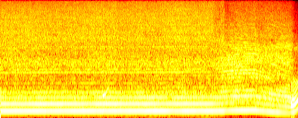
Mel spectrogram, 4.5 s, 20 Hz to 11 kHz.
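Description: Haiko HOS18N cordless random orbital sander running at a steady pitch while sanding a wooden board, with the motor's hum and the hiss of the sandpaper. Near the end its pitch rises a little as the sander is lifted off the board.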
